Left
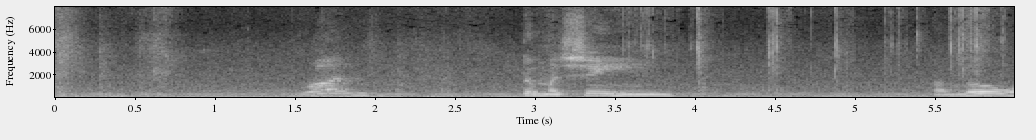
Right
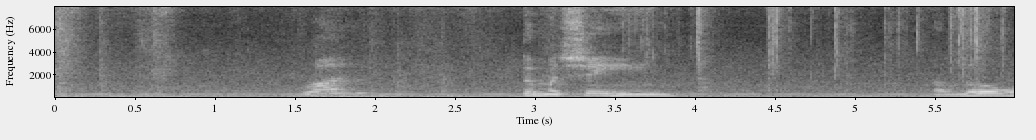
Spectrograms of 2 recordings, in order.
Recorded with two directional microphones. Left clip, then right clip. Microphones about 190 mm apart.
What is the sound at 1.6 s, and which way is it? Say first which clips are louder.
Speech: even; 25° left (ahead or behind).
